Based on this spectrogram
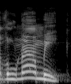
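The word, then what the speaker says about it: δύναμις: poder diga conmigo poder la palabra poder es la palabra griega que se pronuncia dunami y en la palabra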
